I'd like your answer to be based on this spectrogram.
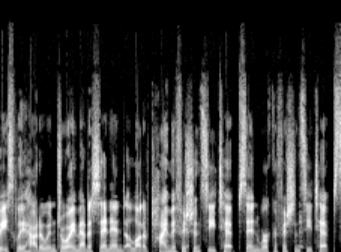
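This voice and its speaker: A woman with a Canadian accent speaks at a very fast pace. The sound is dry and close with no echo, on a very clean recording with a silent background. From Canada. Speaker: podcast host, family physician. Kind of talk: casual interview chat.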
